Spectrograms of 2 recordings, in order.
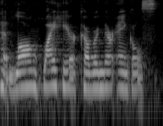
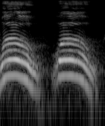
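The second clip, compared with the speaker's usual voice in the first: higher, louder stopping call; yelled whoa; 8 semitones higher, 7 dB louder than usual. Acted. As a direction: halt the horses firmly. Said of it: "James Nicholas Christmas yelled".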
